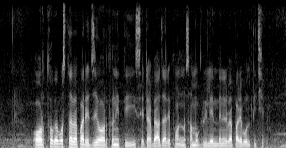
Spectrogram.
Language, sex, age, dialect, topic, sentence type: Bengali, male, 31-35, Western, banking, statement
